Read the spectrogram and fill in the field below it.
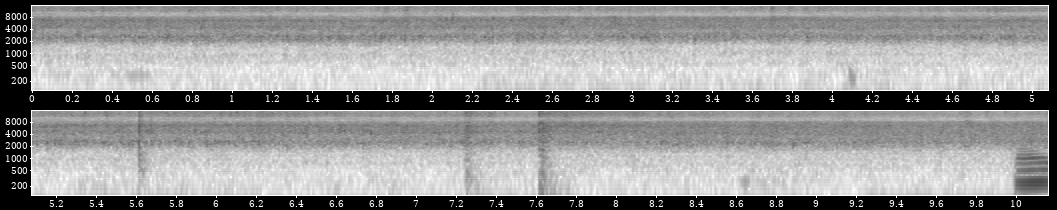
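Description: Food cooking in a pan in a home kitchen gives a continuous even sizzle that stays moderately quiet throughout, with a few faint clicks and taps scattered over it and no one speaking.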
